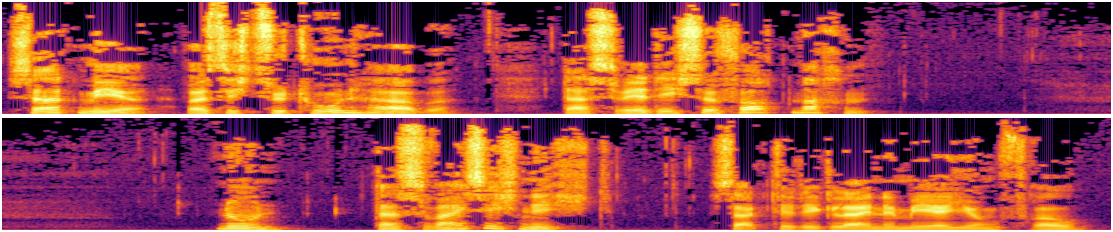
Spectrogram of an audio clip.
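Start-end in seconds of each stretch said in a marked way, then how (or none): 0.0-4.4 higher, louder, urgent asking; impatient young fisherman pleading; eager fisherman. Acted. Fisherman begs mermaid. 6.6-8.6 mermaid's voice. Acted. Mermaid replies.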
